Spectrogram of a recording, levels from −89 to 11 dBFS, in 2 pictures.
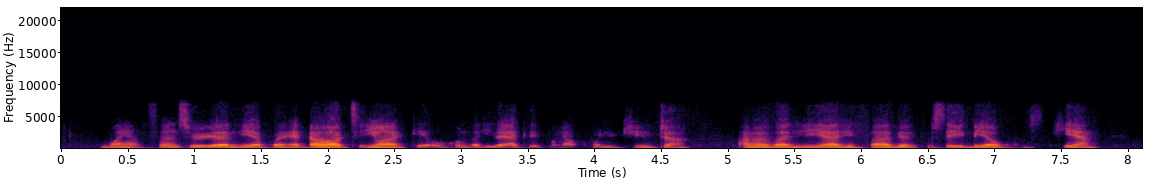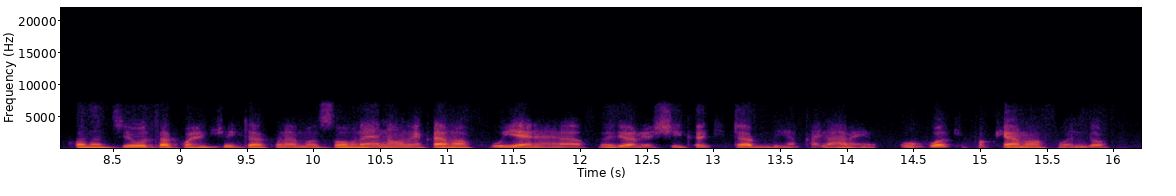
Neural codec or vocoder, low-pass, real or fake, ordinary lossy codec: codec, 16 kHz, 0.5 kbps, X-Codec, HuBERT features, trained on balanced general audio; 7.2 kHz; fake; Opus, 16 kbps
